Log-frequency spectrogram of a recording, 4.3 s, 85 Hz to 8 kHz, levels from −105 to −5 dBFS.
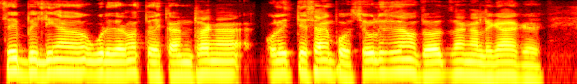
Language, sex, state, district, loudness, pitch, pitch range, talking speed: Chakma, male, Tripura, Dhalai, -18 LUFS, 150 Hz, 140-155 Hz, 205 wpm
